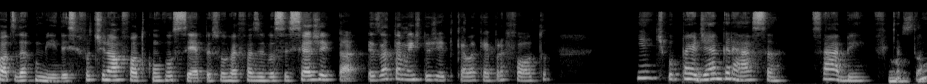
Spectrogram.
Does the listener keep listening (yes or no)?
no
